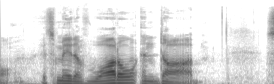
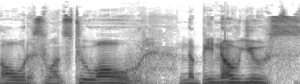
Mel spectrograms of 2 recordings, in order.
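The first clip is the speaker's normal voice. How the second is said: bandit king; 4 semitones higher, 4 dB louder than usual. Acted. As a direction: look the boy over and reject him. Bandit king judges boy.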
